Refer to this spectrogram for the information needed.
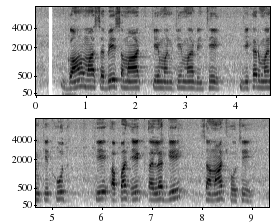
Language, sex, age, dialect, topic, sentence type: Chhattisgarhi, male, 18-24, Western/Budati/Khatahi, banking, statement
